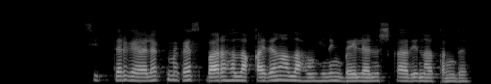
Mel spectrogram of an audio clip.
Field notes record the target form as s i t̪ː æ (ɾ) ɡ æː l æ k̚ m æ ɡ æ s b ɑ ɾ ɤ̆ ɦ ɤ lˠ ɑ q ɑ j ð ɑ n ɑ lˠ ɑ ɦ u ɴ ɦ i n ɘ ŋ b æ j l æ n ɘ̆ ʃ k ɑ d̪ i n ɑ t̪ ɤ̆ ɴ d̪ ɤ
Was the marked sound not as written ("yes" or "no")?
no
